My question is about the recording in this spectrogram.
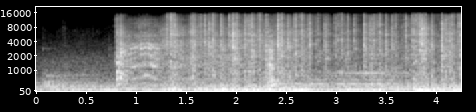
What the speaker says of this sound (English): Sounds like an old school inline 6, maybe even like an old inline 4 almost.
